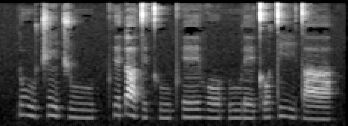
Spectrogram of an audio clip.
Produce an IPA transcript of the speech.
ɾ uː˦˨ t͡ʃ ĩ˦˨ t͡ʃ uː˨ | pʰ ɪ˦ ɗ a˦˨ t ɪ˨ kʰ uː˨ pʰ eː˦ v oː˨ h uː˨ ɾ eː˨ kʼ o˦ t iː˦˨ t aː˨

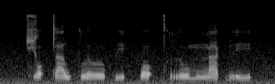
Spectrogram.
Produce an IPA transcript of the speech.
t͡ɕ ɔ˦˥ ʔ t a˧ w k l ɤː˧ p i˦˥ t̚ p ɔ˥˩ ʔ kʰ r o˧ m ŋ a˥˩ k̚ r i˦˥ t̚

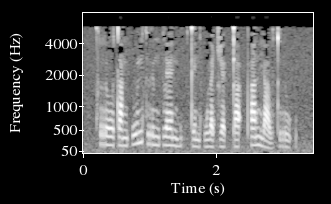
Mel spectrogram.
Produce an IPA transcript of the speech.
kʰ r oː˧ t a˧ ŋ k w u˥˩ n k r ɯ˧ ŋ p l ɛː˧ n b u˨˩ k̚ t e˨˩ n k w ɯ˨˩ a̯ t͡ɕ ɛː˨˩ k̚ t a˦˥ ʔ pʰ a˥˩ n j a˩˦ w t r u˨˩ ʔ

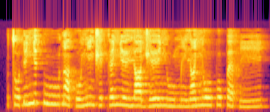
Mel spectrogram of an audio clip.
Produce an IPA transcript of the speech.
t o˨ ɗ ɪ˦ ɲ ɛ˦ k͡p uː˦ ɗ ã˨ k o˨˦ ɲ ĩ˦ d͡ʒ e˨ k ɛ˦ ɲ eː˨ j a˦˨ d͡ʒ eː˦ ɲ uː˨ m ĩ˨ j ã˦ ɲ oː˦ p o˦ p ɛ˨ f iː˨˦

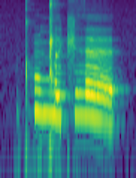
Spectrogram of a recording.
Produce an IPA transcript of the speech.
tʰ ũ ŋ͡ǁ ɘ t͡ʃ ɦ ɛ

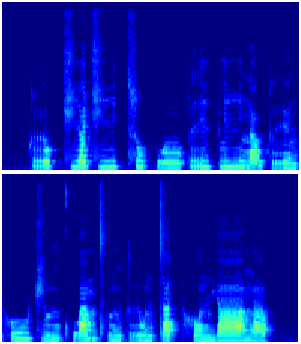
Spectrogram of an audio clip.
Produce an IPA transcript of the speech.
k r o˦˥ k̚ t͡ɕ i˦˥ a̯ t͡ɕ iː˦˥ t̚ s u˥˩ ʔ k w ɤː˧ p r i˥˩ ʔ p l iː˥˩ n a˥˩ w k r e˨˩ n h uː˥˩ t͡ɕ ɯ˧ ŋ kʰ w a˥˩ m tʰ ɯ˨˩ ŋ k r u˨˩ n t a˥˩ t̚ h o˧ n j aː˦˥ ŋ a˨˩ p̚

